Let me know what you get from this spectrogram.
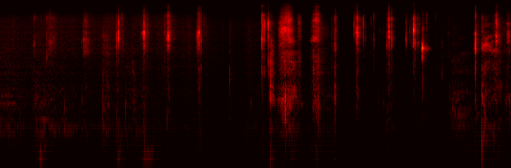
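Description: Mouth sounds of a person eating lamb leg: scattered wet smacks and clicks, then denser biting and chewing from about four seconds in as meat is bitten off the bone.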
